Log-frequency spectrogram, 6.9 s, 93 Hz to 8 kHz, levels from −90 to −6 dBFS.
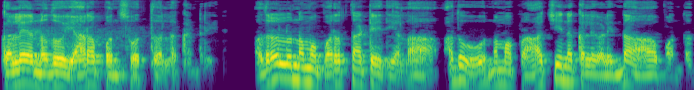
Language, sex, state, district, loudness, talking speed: Kannada, male, Karnataka, Bijapur, -16 LUFS, 130 wpm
